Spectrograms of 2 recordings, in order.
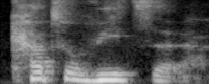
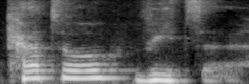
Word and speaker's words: Katowice: But for now, I'm in Poland, enjoying my stay here in a city called Katowice. Katowice? Yeah, Katowice. I did okay on the pronunciation.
